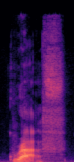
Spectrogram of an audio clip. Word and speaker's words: graph: 그래서 요럴 때도 마찬가지로 graph, graph 이렇게 발음해 주세요.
